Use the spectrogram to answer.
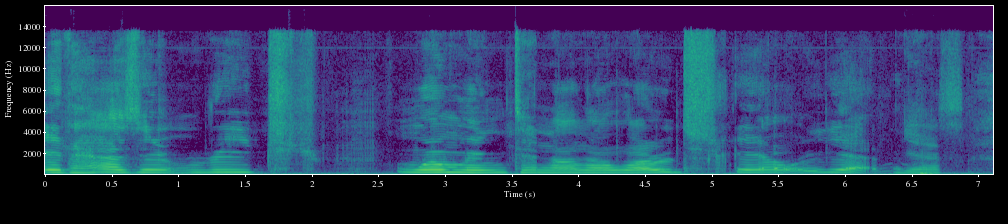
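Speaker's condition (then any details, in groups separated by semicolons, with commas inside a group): Cerebral palsy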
